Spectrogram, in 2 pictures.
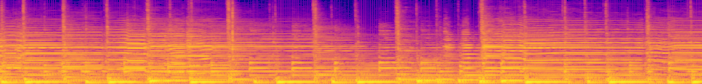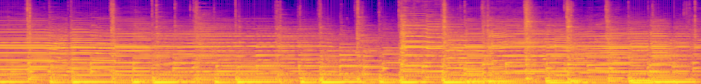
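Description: Instrumental background music with a steady beat, played on fiddle and guitar in a country or bluegrass style.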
